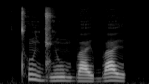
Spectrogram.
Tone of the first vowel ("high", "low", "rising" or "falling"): falling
